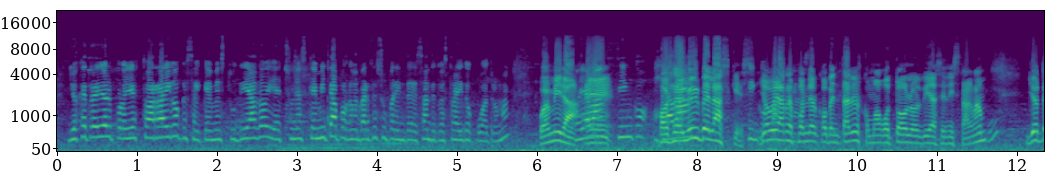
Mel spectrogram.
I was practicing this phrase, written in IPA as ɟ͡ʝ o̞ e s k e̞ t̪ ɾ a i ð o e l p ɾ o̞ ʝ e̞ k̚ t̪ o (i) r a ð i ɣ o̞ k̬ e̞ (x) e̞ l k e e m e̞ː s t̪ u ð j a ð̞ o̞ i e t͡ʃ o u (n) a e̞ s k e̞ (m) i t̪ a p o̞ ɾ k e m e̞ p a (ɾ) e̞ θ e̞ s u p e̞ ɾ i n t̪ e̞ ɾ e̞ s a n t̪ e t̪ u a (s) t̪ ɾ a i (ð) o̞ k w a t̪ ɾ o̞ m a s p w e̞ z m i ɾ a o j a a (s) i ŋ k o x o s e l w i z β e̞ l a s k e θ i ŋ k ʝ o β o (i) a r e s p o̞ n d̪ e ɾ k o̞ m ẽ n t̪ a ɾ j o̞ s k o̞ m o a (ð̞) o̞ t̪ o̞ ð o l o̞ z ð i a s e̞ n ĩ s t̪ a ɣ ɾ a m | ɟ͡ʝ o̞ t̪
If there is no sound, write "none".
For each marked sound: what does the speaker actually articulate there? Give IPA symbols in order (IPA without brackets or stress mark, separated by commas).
a, s, n, m, ɾ, s, ð, θ, j, ɣ̞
